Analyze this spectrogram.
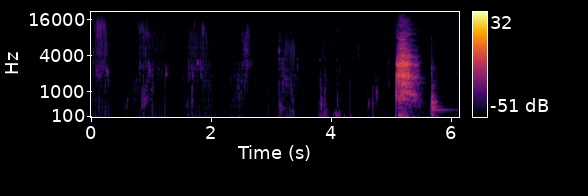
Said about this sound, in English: hold on one second, I gotta drink water.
